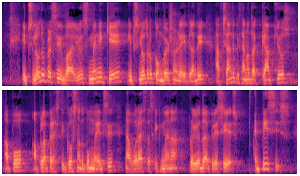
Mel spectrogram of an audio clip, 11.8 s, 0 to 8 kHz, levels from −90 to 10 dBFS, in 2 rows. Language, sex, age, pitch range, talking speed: Greek, male, 30-49, 110-145 Hz, 130 wpm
